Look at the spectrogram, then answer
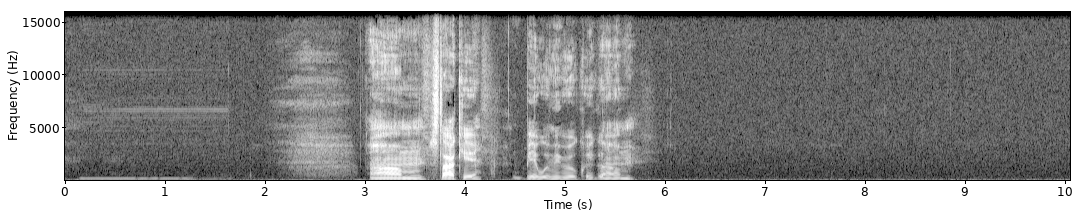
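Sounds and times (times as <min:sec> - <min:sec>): faint steady low tone: 0:00.0 - 0:10.0.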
